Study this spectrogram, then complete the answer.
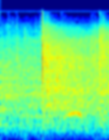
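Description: A hockey stick sharply strikes a puck.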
